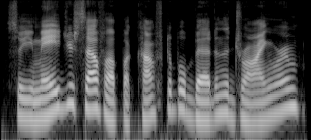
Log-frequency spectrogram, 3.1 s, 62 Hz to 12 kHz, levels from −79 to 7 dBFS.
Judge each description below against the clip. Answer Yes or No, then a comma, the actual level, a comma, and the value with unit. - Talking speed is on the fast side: Yes, fast, 230 wpm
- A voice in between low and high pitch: Yes, medium, 165 Hz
